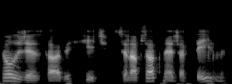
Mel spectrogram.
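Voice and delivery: ordinary delivery

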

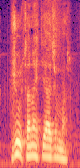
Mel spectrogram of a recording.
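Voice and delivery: ordinary delivery

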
